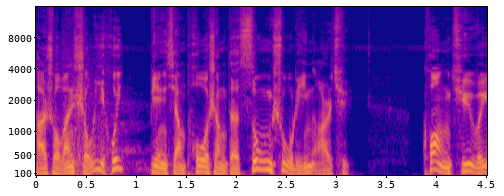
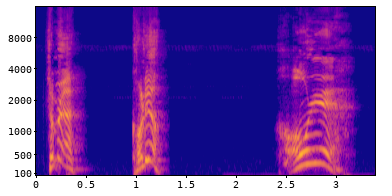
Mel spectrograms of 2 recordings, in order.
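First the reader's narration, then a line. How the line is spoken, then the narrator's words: Guards shouting. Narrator (Chinese): 门口几个守卫……大喊道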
